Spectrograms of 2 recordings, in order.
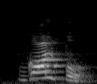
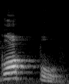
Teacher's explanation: তাহলে লয় প ছিল, পূর্ববর্তী ব্যঞ্জন ল পরবর্তী ব্যঞ্জন প। দেখো পরবর্তী ব্যঞ্জন পই থেকে গেছে, তাহলে পূর্ববর্তী লকে প্রভাবিত করে পয়ে রূপান্তরিত করেছে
